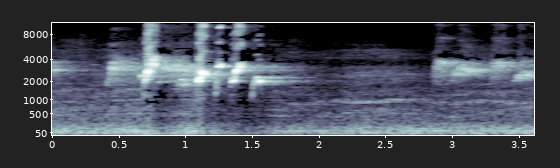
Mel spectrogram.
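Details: Red-whiskered bulbul stimulated to sing: a quick burst of loud sharp chirps and a short buzzy warble, followed by a softer phrase after a pause.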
